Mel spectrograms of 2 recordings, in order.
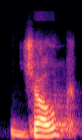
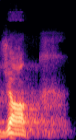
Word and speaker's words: joke: Joke, it's not jock.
